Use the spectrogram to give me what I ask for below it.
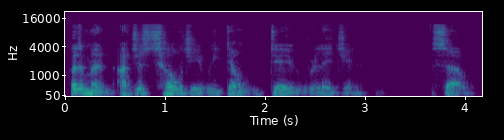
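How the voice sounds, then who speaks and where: Husky deep-voiced man in his forties. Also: sing-song, a little slow. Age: 40s. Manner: chatty, matey, swears casually. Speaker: livestream host. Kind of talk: casual live chat reading viewer comments.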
